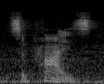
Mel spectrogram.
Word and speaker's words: surprise: okay it remains unstressed surprise surprise so look at here it's again the second syllable is stress here okay and uh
